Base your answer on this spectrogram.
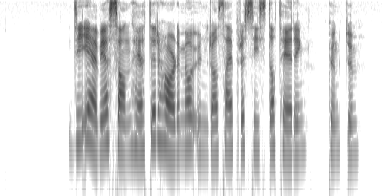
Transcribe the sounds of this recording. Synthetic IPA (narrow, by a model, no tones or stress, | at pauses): d̪iːʔeːʋɪəsɑnɦeːt̪əɾhɑːɖeːmeːo̰ːʔʉnd̪ɾɑːsæɪpʰɾɛsiːsd̪ɑt̪ʰeːɾɪŋ | pʰʉŋkt̪ʉm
